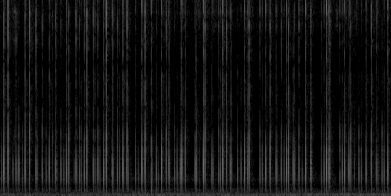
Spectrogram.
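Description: Fingernails rapidly tap and scratch the face and rim of a round, flat, solid wooden candle jar lid, about palm-sized and held upright in both hands. The result is a quick, steady stream of dry, short clicks with a dull, woody low end and almost no ring after each tap.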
